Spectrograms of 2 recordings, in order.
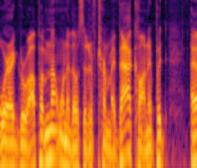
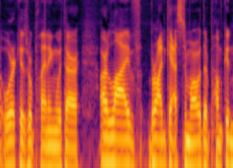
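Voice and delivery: ordinary talk, nothing marked

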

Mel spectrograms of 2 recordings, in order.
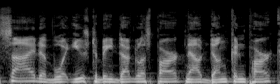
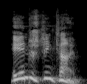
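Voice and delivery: a much higher, sing-song "interesting"; 11 semitones higher, faster than usual. Real, not acted. Host musing to listeners, high and sing-song. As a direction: savour the word "interesting" high up, then let it fall.

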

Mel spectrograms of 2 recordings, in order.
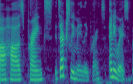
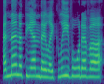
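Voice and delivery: ordinary talk

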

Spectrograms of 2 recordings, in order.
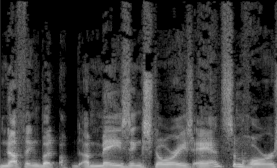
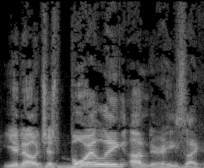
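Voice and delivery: ordinary talk

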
